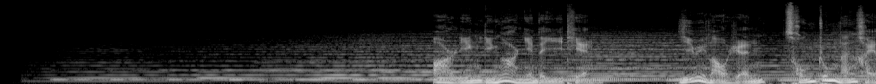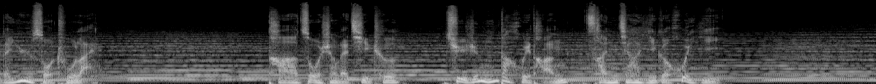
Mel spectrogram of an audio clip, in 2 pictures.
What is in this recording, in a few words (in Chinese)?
专题, 人物, 娓娓道来人物专题, 讲述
